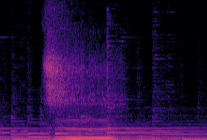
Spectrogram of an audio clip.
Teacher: one the letter z so this is actually pronounced z so imagine you're saying the two letters d and z together with a subtle buzz behind the front teeth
